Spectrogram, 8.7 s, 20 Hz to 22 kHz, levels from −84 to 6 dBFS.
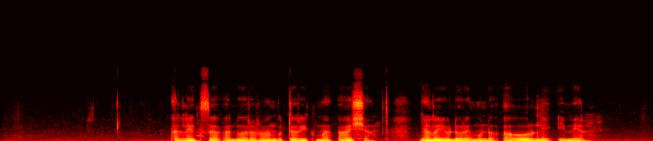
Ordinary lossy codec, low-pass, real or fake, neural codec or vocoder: none; none; real; none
